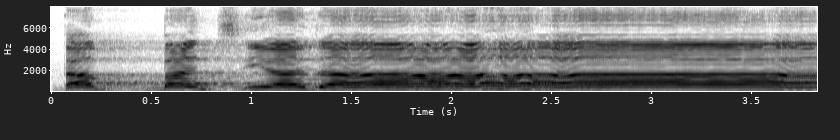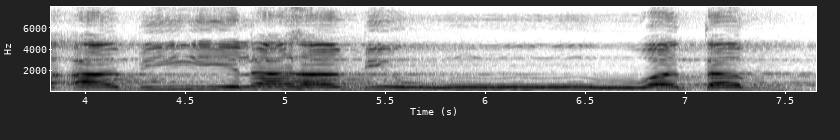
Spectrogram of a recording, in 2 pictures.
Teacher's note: karena ada tasydid maka ditahan dulu baru mantul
